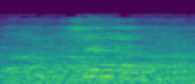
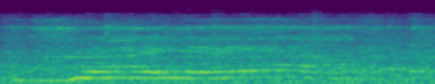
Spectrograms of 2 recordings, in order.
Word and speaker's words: Jeff: She said, because, ma'am, in Lansing, Michigan, we pronounce the name Jeff with one syllable. Jeff. Not J-L. J-L.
